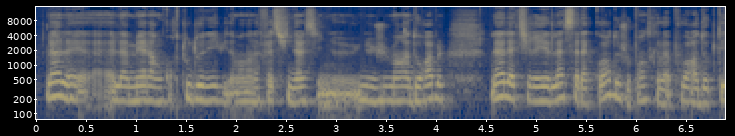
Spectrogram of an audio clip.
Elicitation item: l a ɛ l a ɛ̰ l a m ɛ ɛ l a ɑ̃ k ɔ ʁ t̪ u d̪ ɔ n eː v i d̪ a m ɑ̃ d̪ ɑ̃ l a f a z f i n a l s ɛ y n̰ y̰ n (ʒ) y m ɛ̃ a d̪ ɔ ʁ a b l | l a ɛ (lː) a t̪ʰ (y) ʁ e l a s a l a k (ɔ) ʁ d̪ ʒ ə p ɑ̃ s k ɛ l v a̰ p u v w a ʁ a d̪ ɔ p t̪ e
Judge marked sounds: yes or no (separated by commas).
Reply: yes, no, no, yes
